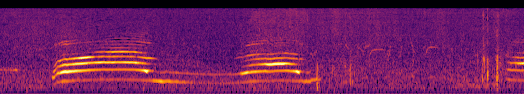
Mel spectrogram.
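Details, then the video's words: Domestic cats talking. Two clear, harmonic meows, each about a second long with a gently rising then falling contour, separated by a short pause in a quiet room, and a brief third call starting at the end. "Talking cats"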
